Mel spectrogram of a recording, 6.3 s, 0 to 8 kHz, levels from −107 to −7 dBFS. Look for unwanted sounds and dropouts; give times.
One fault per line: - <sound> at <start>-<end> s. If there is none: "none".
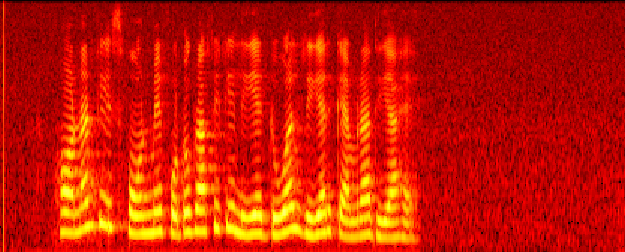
none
